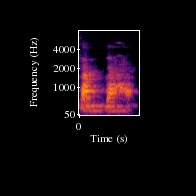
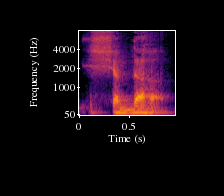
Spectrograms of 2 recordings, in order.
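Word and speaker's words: शब्दः: Ari Shabdaha, not Sabdaha. Shabdaha. Ari Shabdaha. This is Ari is different from Hari. That is, Hari is Lord Vishnu, this Ari is enemy. When you say it wrongly, the meaning is different.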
